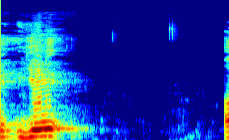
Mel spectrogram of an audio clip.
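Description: A man's voice reading out a quiz question, breaking off about a second in, followed by silence.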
